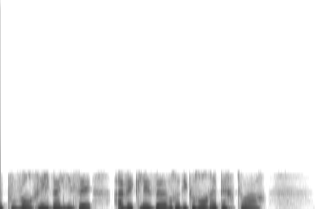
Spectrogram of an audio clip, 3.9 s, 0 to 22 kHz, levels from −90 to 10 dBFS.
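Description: No technical faults are audible anywhere in this speech.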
